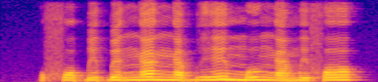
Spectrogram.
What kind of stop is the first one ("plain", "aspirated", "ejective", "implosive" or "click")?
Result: implosive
